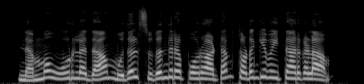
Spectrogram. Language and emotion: Tamil, happy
